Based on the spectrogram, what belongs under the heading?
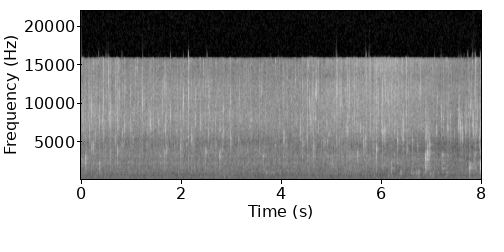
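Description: Fry bread dough frying in hot canola oil in a cast-iron skillet: a steady sizzle with fine crackling pops. A couple of light clicks near the end.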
